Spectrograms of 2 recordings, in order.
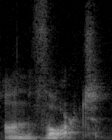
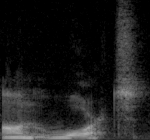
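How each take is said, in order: First: The second word begins with a V sound. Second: The second word begins with a W sound. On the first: "the way I say it" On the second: "if you want to pronounce it like a W sound"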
